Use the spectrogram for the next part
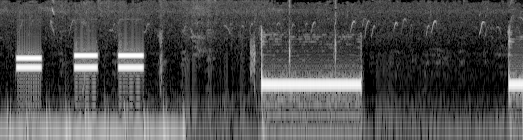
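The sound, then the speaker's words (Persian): A phone number is dialed to call the speaker's father, with three quick, evenly spaced keypad beeps, followed by a long steady ringing tone that starts again right at the end. No one speaks. “راستی باش با پدر زنگ بزنم که دیده باشه یا نه.”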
